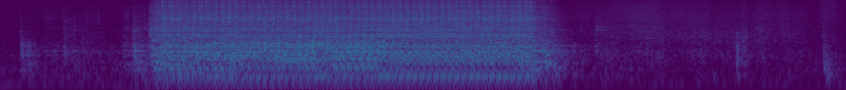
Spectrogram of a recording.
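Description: A sewing machine runs flat out while strips are joined for a jelly roll race quilt. Its fast, even motor hum and needle clatter are close and loud for about four seconds, with quiet room sound before and after.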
